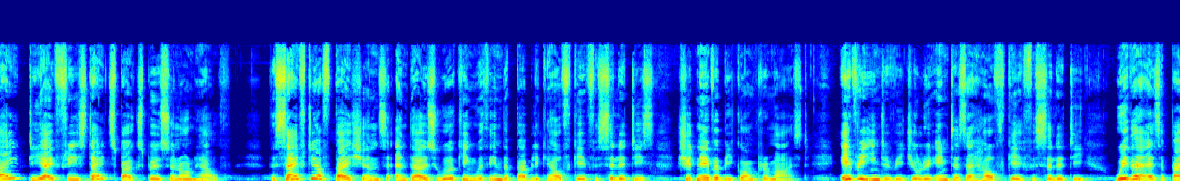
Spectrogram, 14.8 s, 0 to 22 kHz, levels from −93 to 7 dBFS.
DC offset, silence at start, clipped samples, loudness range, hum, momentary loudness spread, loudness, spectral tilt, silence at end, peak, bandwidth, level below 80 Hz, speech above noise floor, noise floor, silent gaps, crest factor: under 0.1%; 0 s; under 0.1%; 3 LU; none; 10 LU; -23 LUFS; -5 dB/octave; 0 s; -4 dBFS; 17 kHz; -66 dBFS; 36 dB; -58 dBFS; none; 20 dB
